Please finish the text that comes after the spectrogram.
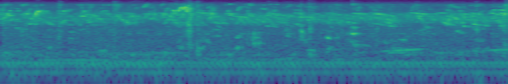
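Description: Newly hatched chicks in an egg incubator peep continuously in high, thin chirps over a steady low mechanical hum, with a few louder calls standing out.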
